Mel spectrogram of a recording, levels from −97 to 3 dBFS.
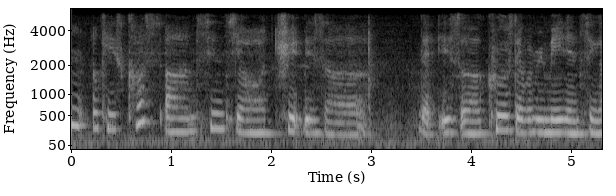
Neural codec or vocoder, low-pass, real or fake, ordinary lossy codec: vocoder, 44.1 kHz, 128 mel bands, Pupu-Vocoder; 5.4 kHz; fake; none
